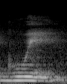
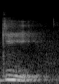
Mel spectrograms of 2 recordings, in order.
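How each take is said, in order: First: A u sound is heard after the g. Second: No u sound is heard after the g. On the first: The speaker calls it wrong. "so it's not gue, gui" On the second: The speaker calls it right. "It's ge, gi"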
